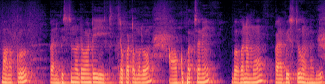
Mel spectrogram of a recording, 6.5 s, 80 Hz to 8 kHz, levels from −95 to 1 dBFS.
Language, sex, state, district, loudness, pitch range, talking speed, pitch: Telugu, male, Telangana, Hyderabad, -18 LUFS, 140-155 Hz, 75 wpm, 145 Hz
